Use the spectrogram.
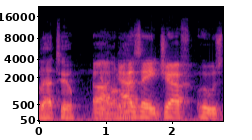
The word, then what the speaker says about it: Geoff: call you extreme even more people call you g off i get a lot of that too uh as a jeff whose name is spelled g off are you okay with the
